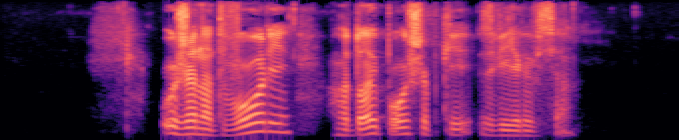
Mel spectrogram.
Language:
Ukrainian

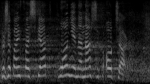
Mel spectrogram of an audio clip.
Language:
Polish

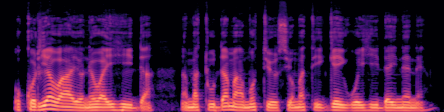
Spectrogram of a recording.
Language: Kikuyu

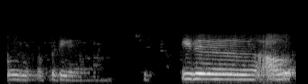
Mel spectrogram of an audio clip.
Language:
Tamil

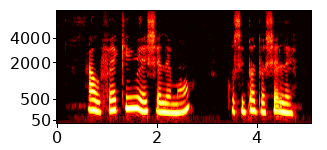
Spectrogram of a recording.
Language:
Yoruba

